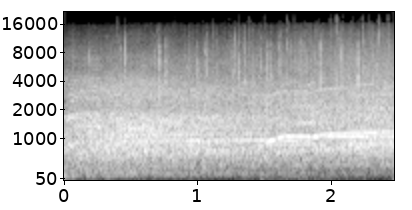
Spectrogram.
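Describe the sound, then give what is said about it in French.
Steady audience applause, a dense wash of many hands clapping at an even, fairly loud level throughout, with no talking over it. “Mais l'applaudissez pas.”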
